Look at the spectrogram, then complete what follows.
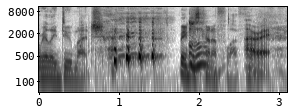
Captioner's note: laughing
